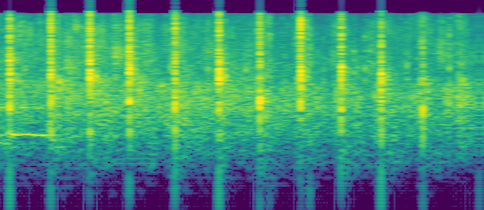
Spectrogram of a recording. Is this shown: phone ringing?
no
